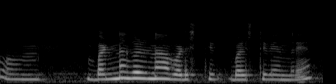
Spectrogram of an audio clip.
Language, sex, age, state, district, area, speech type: Kannada, female, 18-30, Karnataka, Tumkur, rural, spontaneous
